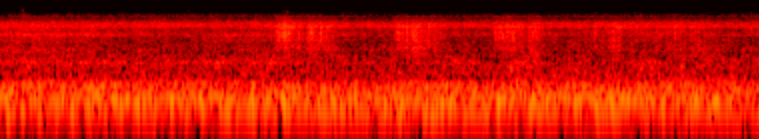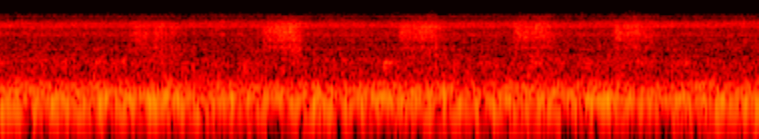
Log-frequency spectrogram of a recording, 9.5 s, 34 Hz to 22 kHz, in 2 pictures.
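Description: Dovo 6/8 straight razor scraping through lathered beard stubble in about eight short strokes with brief pauses between them, over a steady low hum.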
